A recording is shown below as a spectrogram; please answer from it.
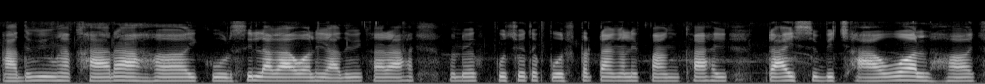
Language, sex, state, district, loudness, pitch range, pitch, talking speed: Bajjika, female, Bihar, Vaishali, -20 LUFS, 165-180 Hz, 170 Hz, 115 wpm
